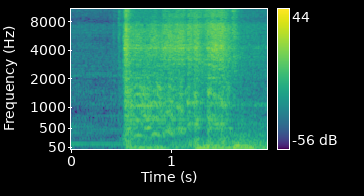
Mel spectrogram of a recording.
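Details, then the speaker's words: Big block Ford with 750 CFM Brawler carburetor, cold start at about 30° with choke set: catches abruptly, runs loud and uneven, surging and stumbling while still flooded; rough running just after start, throttle used to clear it. "Oh, still flooded. Come on, baby. Still a little rough. I'm going to give it just a little bit of gas and try to get it to clear out."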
